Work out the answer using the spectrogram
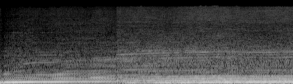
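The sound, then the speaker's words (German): A snowmobile engine revs as the machine sets off from a garage toward deep, rough snow: a loud, steady, buzzing drone with a brief shift in tone partway through, then holding strong. “haben gerade die Skidos aus der Garage geholt, so eine Art Motorrad, mit dem man sich seinen Weg auch durch dicht verschneites und unwegsames Gelände bahnen kann.”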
